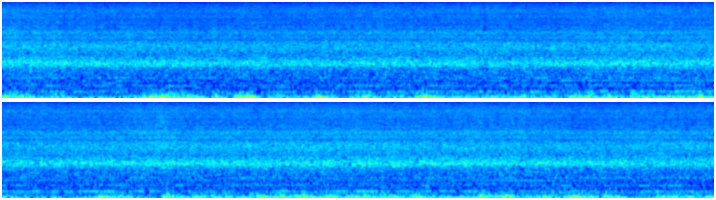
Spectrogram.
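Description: Steady background noise with no speech: a low rumble under a hiss, with a faint steady hum.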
